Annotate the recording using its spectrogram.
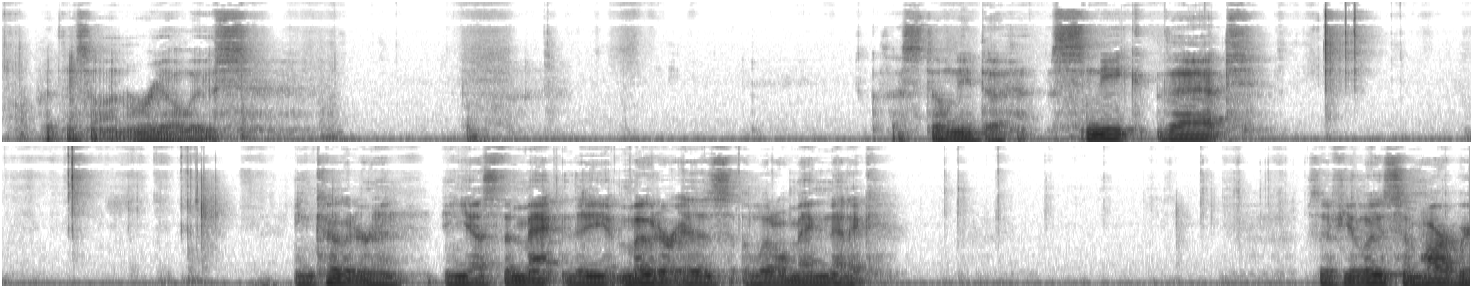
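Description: Small plastic parts click and tap together as they are fitted by hand.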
